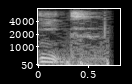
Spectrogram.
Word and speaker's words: eat: To eat. To eat, aquele T bem nítida. Eat, para no T, eat. Isso, EA, som de I, to eat.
